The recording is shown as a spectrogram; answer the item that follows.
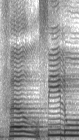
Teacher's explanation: Depan fa'nya ada alif, tapi ini bukan pemanjang, ini tuh hamzah washol. Hamzah washol kalau di tengah tuh tidak dibaca ya. Fagh, langsung ke ghain.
